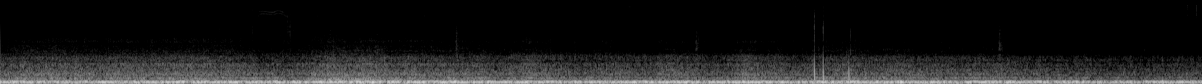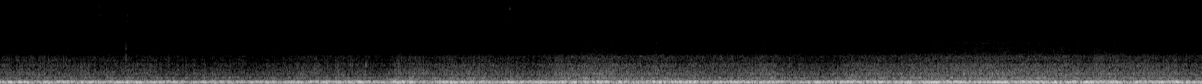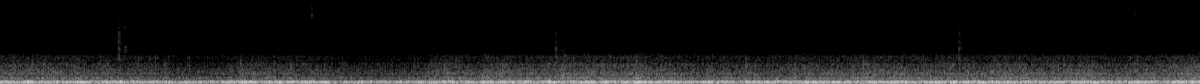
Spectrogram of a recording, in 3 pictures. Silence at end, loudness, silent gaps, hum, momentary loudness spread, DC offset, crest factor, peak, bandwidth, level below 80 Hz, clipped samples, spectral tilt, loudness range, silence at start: 0 s; -24 LUFS; none; none; 4 LU; under 0.1%; 14 dB; -8 dBFS; 1.7 kHz; -34 dBFS; under 0.1%; -11.5 dB/octave; 3 LU; 0 s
